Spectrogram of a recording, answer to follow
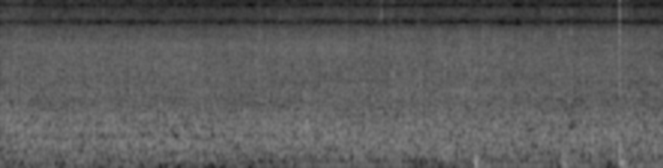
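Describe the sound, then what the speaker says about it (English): Big river in the high country rushing in a steady, full broadband wash, heard from close by in midstream, no voices. "So here we are in the middle of a big river."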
